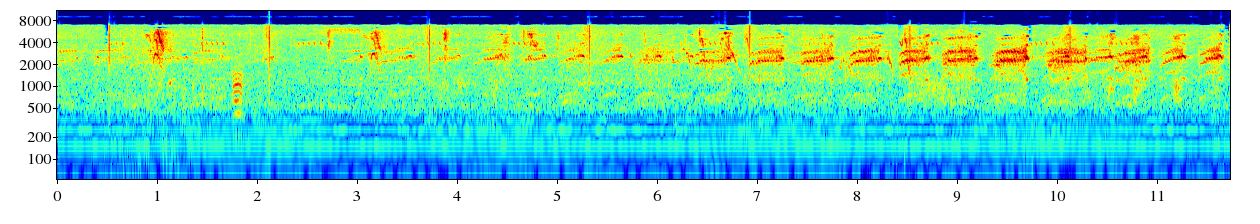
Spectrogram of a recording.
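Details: Banded mongooses foraging for food near Pete's Pond, Mashatu Game Reserve, Botswana, on Aug 29, 2015, chatter in a steady stream of short, high chirps and twitters.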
